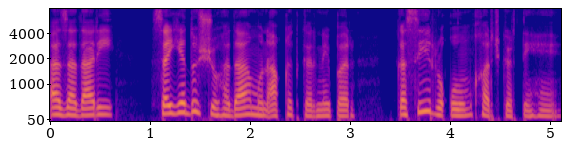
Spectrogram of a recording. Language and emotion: Urdu, neutral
